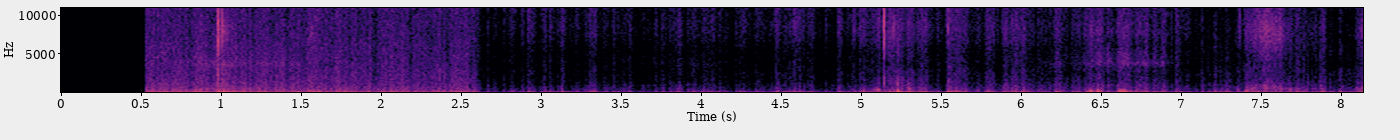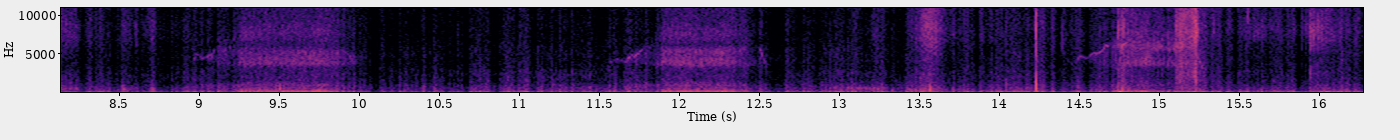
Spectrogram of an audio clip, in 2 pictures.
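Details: Pet cat asleep and snoring, low rasping breaths rising and falling roughly every two and a half seconds, with faint rustling and clicks in the room.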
